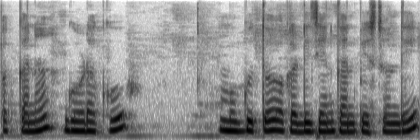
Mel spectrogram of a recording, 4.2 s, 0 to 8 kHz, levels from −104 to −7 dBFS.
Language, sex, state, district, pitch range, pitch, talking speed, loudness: Telugu, female, Telangana, Mahabubabad, 185-210 Hz, 195 Hz, 85 wpm, -14 LUFS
